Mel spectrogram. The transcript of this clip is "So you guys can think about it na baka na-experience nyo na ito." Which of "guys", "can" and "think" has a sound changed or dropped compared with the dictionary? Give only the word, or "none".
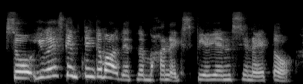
guys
